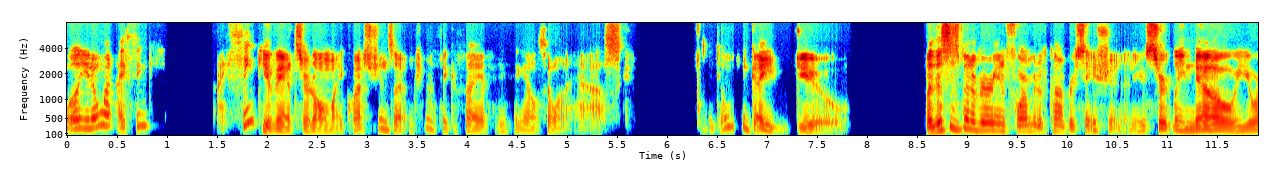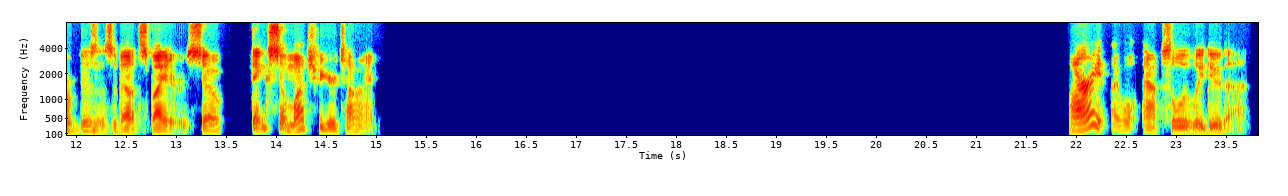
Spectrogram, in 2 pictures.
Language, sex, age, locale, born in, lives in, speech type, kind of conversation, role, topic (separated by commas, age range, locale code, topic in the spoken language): English, male, 40-44, en-US, United States, United States, read, expert-assistant, asker, How does a spider spin its web?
